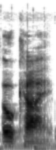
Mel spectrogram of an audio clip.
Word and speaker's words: Okai: Regular viewers of the channel will recognize Okai. It looks like okay, but it's pronounced Okai, and I've been corrected, and I appreciate the input and help there.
